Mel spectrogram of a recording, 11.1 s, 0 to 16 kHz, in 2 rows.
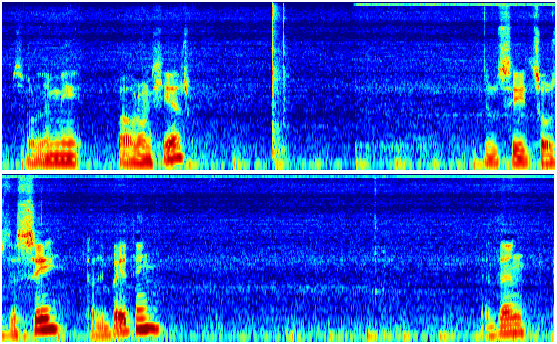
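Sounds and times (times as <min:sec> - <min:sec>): high-pitched electronic whine: 0:03.6 - 0:11.0.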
